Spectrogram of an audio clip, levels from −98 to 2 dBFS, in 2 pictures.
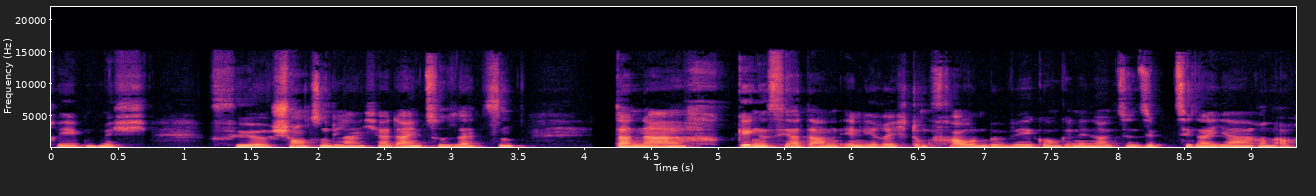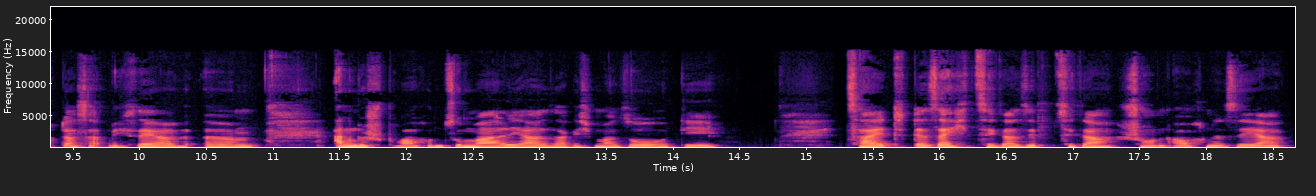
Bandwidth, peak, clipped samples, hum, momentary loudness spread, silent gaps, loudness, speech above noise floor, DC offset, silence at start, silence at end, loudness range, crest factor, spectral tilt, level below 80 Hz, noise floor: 15.5 kHz; -4 dBFS; under 0.1%; none; 9 LU; 4.07-4.24 s; -24 LUFS; 33 dB; under 0.1%; 0 s; 0.05 s; 2 LU; 20 dB; -5.5 dB/octave; -66 dBFS; -56 dBFS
